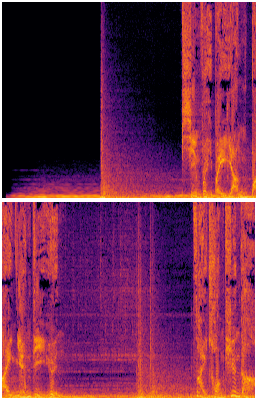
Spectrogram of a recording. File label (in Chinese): 男40 品牌广告, 国语男声配音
